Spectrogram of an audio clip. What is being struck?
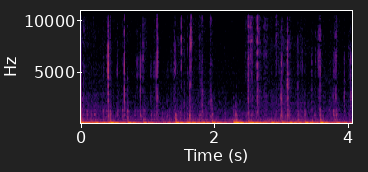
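Whole pineapple.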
